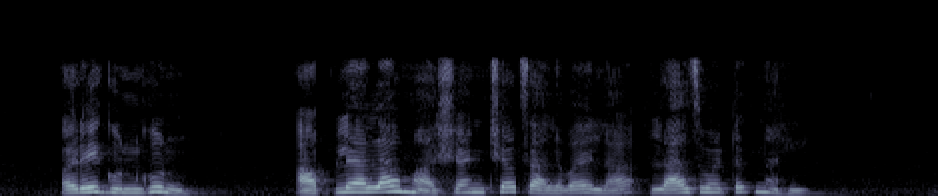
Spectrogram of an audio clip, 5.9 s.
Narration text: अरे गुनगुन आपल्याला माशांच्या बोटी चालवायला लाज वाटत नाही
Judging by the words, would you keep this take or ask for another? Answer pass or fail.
fail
